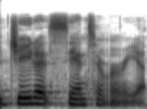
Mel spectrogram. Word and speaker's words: Jada Santa Maria: It My name is Jada Santa Maria. Santa is abbreviated so people butcher it a lot, but thank you for being here.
